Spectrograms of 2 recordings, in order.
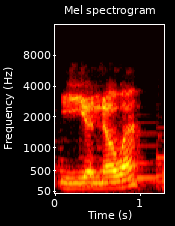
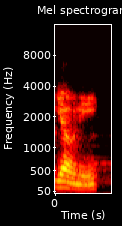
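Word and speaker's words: Ynoa: Our friend Yanoa, which is how you say his name, not Yoni.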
